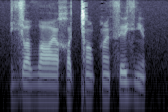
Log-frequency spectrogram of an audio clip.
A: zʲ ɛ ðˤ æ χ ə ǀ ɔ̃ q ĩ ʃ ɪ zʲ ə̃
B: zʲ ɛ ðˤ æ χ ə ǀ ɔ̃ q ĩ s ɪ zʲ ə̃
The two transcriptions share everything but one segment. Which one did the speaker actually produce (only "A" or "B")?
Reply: B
